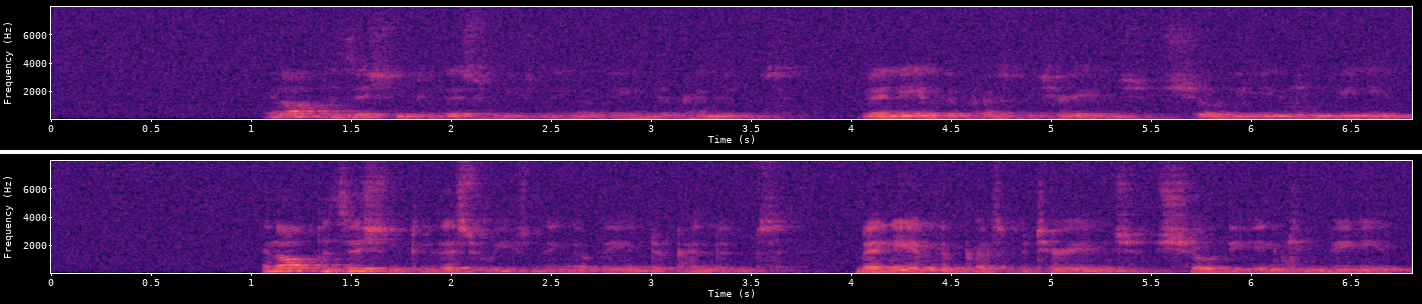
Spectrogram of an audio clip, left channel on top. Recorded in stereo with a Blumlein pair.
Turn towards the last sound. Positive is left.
turn(degrees=-50)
